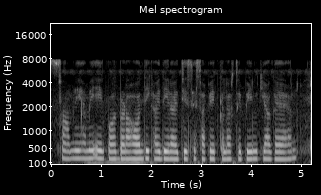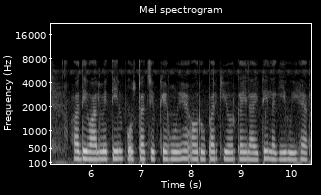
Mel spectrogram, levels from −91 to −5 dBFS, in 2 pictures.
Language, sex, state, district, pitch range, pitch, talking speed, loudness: Hindi, female, Bihar, Begusarai, 200-210 Hz, 205 Hz, 200 wpm, -34 LUFS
